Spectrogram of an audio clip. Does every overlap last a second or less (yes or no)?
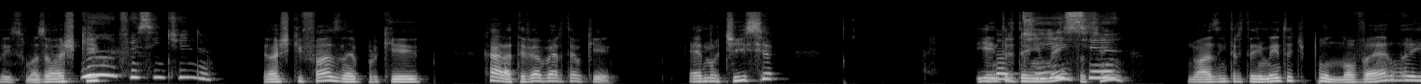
no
